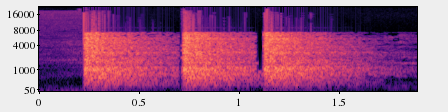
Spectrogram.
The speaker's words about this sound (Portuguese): O policial dispara e o garupa cai da motocicleta. O investigador abre a porta. O assaltante se esconde atrás do carro e atira.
